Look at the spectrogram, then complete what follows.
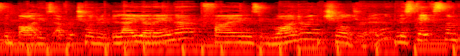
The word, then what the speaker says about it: La Llorona: research and it says the double L is its own letter in Spanish and it's pronounced with a Y, and I'm assuming because it's Spanish the R is rolled, which is why I'm trying to say it that way.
